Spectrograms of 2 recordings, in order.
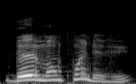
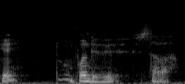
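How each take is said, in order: First: Louder, rising emphasis on de mon point de vue; de mon point de vue said loudly and insistently; emphatic. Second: Hushed whisper of De mon point de vue; De mon point de vue whispered as a private aside. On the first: Repeats phrase, then whispers it. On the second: Repeats phrase as an aside. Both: Shown as a demonstration.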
